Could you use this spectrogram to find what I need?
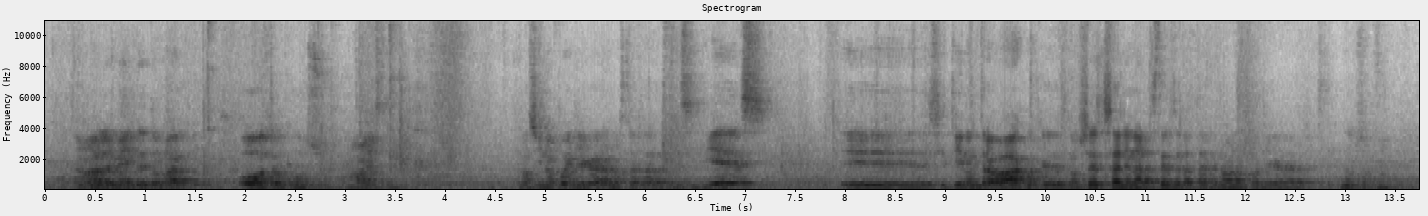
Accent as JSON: {"language": "Spanish", "town": "Mexicali", "region": "Baja California", "country": "Mexico", "said": "Yo vengo de Tangamandapio, de Mexicali, Baja California, y aquí sí hace calor, ¿verdad?"}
